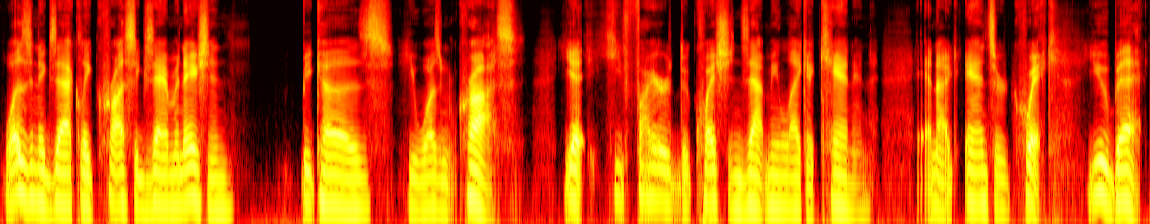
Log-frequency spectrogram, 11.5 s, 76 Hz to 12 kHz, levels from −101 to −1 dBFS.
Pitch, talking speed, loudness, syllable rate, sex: 120 Hz, 130 wpm, -22 LUFS, 4.0 syllables/s, male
